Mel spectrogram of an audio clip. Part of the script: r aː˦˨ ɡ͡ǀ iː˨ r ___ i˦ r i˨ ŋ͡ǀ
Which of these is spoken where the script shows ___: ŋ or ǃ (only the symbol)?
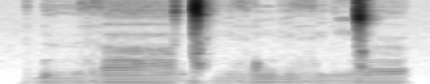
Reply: ŋ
